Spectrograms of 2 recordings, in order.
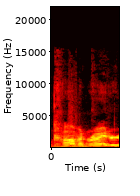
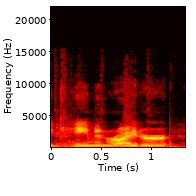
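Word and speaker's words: Kamen Rider: Okay, another thing that's really funny, people that review this figure, they don't even know what Common Rider is. They even pronounce it wrong. I've heard people say Cayman Rider.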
